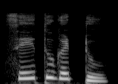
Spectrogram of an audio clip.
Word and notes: ಸೇತುಗಟ್ಟು: sētugaṭṭu

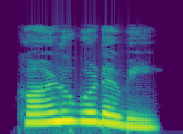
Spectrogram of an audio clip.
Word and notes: ಕಾಲುಗೊಡವೆ: kannada; kālugoḍave

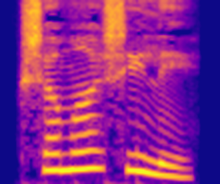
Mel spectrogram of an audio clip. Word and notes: ಕ್ಷಮಾಶೀಲ: kṣamā śila

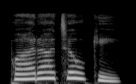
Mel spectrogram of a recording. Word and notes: ಪೆರ್ಚುಗೆ: Kannada

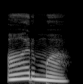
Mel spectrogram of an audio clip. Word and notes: ಆರ್ಮ: ārma

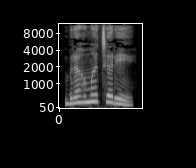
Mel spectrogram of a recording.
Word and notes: ಬ್ರಹ್ಮಚರ್ಯೆ: brahmacarye

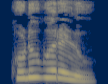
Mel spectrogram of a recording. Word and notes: ಕುಡುಗೊರಳು: kuḍugoraḷu

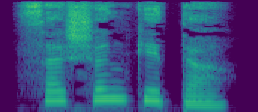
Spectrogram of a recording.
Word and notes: ಸುಸಂಗತ: Kannada

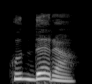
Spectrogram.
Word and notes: ಖುದ್ದರ: khuddara

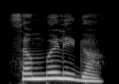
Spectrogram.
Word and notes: ಸಂಭಾಳಿಕೆ: sambhāḷike

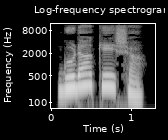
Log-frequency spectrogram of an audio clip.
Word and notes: ಘಟಾಕಾಶ: Kannada

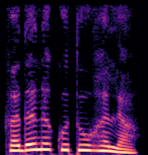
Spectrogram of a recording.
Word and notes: ಕದನಕುತೂಹಲ: Kannada; kadanakutūhala

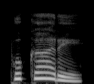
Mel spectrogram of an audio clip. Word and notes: ಪುಕಾರೆ: Kannada

